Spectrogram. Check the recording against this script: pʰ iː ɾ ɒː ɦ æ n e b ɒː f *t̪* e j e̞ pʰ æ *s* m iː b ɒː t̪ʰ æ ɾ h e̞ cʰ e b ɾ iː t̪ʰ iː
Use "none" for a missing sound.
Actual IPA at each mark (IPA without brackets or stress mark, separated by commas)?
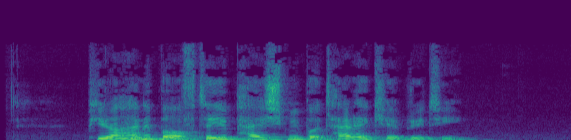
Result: t̪ʰ, ʃ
